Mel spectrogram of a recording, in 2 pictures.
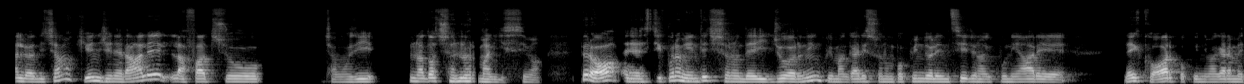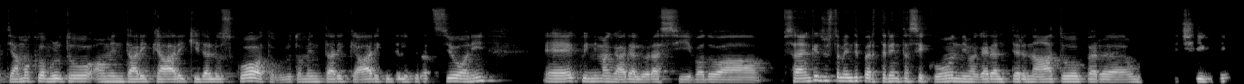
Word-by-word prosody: Allora, 140 -3 +2
diciamo 170 - -3
che - - -4
io 165 - +4
in 170 - +4
generale, 145 - +2
la 125 - 0
faccio, 130 -1 0 0.5
diciamo 120 0 -12
così, 125 +1 -1 0.3
una 145 -2 +1
doccia 150 0 0
normalissima, 120 -6 -1 0.3
però, 200 -3 +7
ehm, 135 -3 0
sicuramente 145 +3 +1
ci 175 - -8
sono 140 -6 -2
dei 125 -1 +3
giorni 135 +3 +2
in 195 - 0
cui 175 -7 -4
magari 130 +1 -1
sono 125 -1 -6
un 125 - -4
po' 125 - -3
più 135 - -3
indolenzito 130 0 +1
in 135 - -1
alcune 125 +1 -5
aree 125 -2 -1 0.4
del 155 +3 +1
corpo, 145 +1 +2
quindi 125 -1 -5
magari 125 +1 0
ammettiamo 125 +2 -2
che 145 - -4
ho 140 - +3
voluto 140 +1 +1
aumentare 130 -1 0
i 130 - -6
carichi 130 +1 +1
dello 125 0 +1
squat, 130 +3 +2
ho - - -7
voluto 120 +4 -8
aumentare 130 0 -1
i 130 - -8
carichi 130 +2 0
delle 130 +1 -2
trazioni, 135 +3 -1 0.5
ehm, 135 0 +1
e 150 - -2
quindi 140 -2 -2
magari 130 -3 -1
allora 120 0 0
sì 120 -1 -7
vado 115 +1 -1
a 110 -1 -3
sai 140 -1 0
anche 155 +7 +1
giustamente 165 -3 +1
per 150 -3 0
30 140 -1 -1
secondi 135 0 0
magari 125 0 0
alternato 125 0 0
per 125 -2 -1
un 115 0 -2 0.3
tricipi 130 +2 -5
130 Hz, 170 wpm, -21 LUFS, 125-140 Hz, 0.5 s, però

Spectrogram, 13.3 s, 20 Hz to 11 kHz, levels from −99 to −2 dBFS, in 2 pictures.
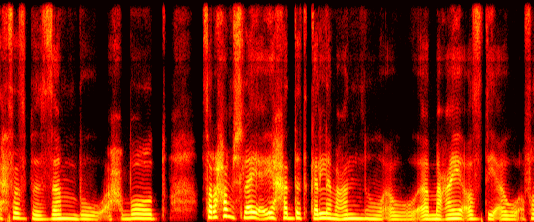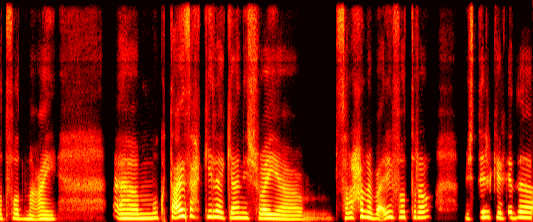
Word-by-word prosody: إحساس 230 +1 -3
بالذنب 205 +1 -2
وإحباط، 200 +3 -4 0.4
صراحة 285 +5 +4
مش 270 -3 -5
لَاقية 260 -2 +5
أي 250 +6 +2
حد 245 -1 0
أتكلّم 230 -2 +1
عنّه 205 -1 -1
أو 175 0 -7
أ - - -1
معاه 195 +3 +1
قصدي 195 -1 -4
أو 185 -1 -4
أفضفض 220 -1 -5
معاه، 195 +1 -1 0.8
آمم 225 0 +3
وكنت 250 - -6
عايزة 320 +5 +7
أحكي 300 -1 -3
لَك 280 -5 +2
يعني 250 0 +2
شويّة، 210 -5 +1 0.5
بصراحة 260 +6 +1
أنا 270 - +3
بقى 220 - +2
لي 275 +2 +2
فترة 275 +1 -1 0.4
مشتركة 255 +4 -2
كده 265 0 +3
220 Hz, 140 wpm, -20 LUFS, 195-255 Hz, 0.8 s, عايزة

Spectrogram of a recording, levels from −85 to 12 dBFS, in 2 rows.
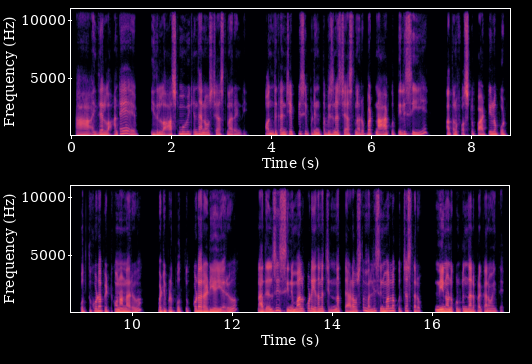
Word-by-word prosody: ఆ! - - +1 0.3
ఇదెల 160 +2 +1
అంటే 195 +7 -1 0.6
ఇది 165 +4 0
లాస్ట్ 160 +4 +1
మూవీ 195 0 -2
కింద 180 +2 -3
అనౌన్స్ 170 +2 -1
చేస్తున్నారు 140 -9 -3
అండి. 95 -1 -15 0.5
అందుకని 170 +8 0
చెప్పేసి, 190 +2 -3
ఇప్పుడు 165 -4 -4
ఇంత 135 +2 -5
బిజినెస్ 165 +3 +1
చేస్తన్నారు. 150 -3 -2
బట్ 190 0 +1
నాకు 170 +7 +2
తెలిసి, 180 +4 -1 0.7
అతను 125 +2 -1
ఫస్ట్ 110 - +4
పార్టీలో 190 +10 +1
పొట్ 130 -1 -3 0.3
పొత్తు 130 +5 -4
కూడా 200 0 +4
పెట్టుకోనున్నారు. 145 -6 +1 0.4
బట్ 160 +3 +2
ఇప్పుడు 165 -3 -1
పొత్తుక్కూడా 190 +9 +1
రెడీ 145 -1 +4
అయ్యారు. 105 -4 0 0.5
నాకు 145 +2 +4
తెలిసి 180 +10 +2
సినిమాలు 150 +10 +3
కూడా 215 -1 +1
ఏదైనా 185 +3 +1
చిన్న 145 +5 -2 0.2
తేడా 140 +5 +2
వస్తే, 215 +7 -4
మళ్ళీ 165 +5 -1
సినిమాలోకి 205 +1 +1
వచ్చేస్తారు. 205 +4 -2 0.4
నేను 175 +2 +9
అనుకుంటున్న 180 +1 -1
దాని 160 -3 +3
ప్రకారం 125 -3 0
అయితే. 95 - -12
160 Hz, 160 wpm, -23 LUFS, 135-185 Hz, 0.7 s, నేను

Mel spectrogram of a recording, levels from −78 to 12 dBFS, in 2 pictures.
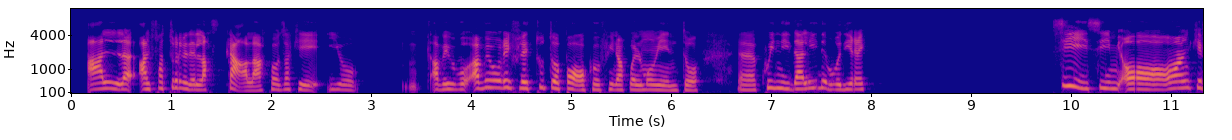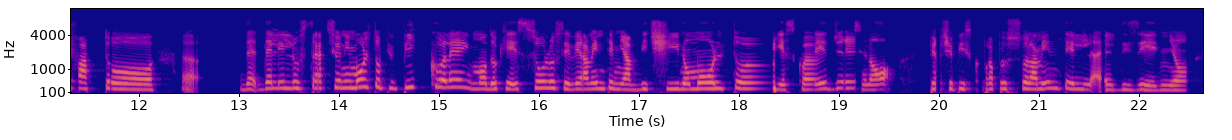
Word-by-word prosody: al 225 0 +4
al 220 - +3
fattore 250 +1 -3
della 195 -1 +1
scala, 170 -4 +2
cosa 215 -1 -5
che 200 -2 -4
io, 205 -4 -9 0.5
mhmm, - - -16
avevo 210 0 -1
avevo 280 +3 +3
riflettuto 260 -1 +1
poco 205 -4 +3
fino 200 0 -3
a 195 - 0
quel 195 -1 -1
momento. 185 -2 -3 0.3
Uhm, 190 0 -4
quindi 260 -1 -1
da 230 0 +4
lì 260 +4 -2
devo 230 -7 -2
dire 215 +1 -3 1.8
Sì, 335 -9 +2
sì, 250 +1 -3
mi 235 - -3
ho - - +3
ho 210 -2 +6
anche 270 +1 +3
fatto, 230 -5 +2 0.2
uhm, - - -6 0.4
de 210 0 -5
delle 250 +3 0
illustrazioni 260 +2 -2
molto 300 +2 +3
più 255 -2 -8
piccole, 295 +1 0
in 275 - -6
modo 225 0 +1
che 230 -2 0
solo 265 +4 +1
se 240 -4 -1
veramente 230 +3 +1
mi 220 -2 -2
avvicino 225 +2 0
molto 240 0 +2
riesco 210 -2 -2
a 205 - +3
leggere, 245 +4 -2
se 205 -6 -10
no 200 +1 -1 0.3
percepisco 230 0 -5
proprio 225 +1 -4
solamente 235 +1 0
il 225 -2 -1
il 195 0 -6
disegno 185 -2 -3
230 Hz, 150 wpm, -25 LUFS, 205-255 Hz, 1.8 s, ho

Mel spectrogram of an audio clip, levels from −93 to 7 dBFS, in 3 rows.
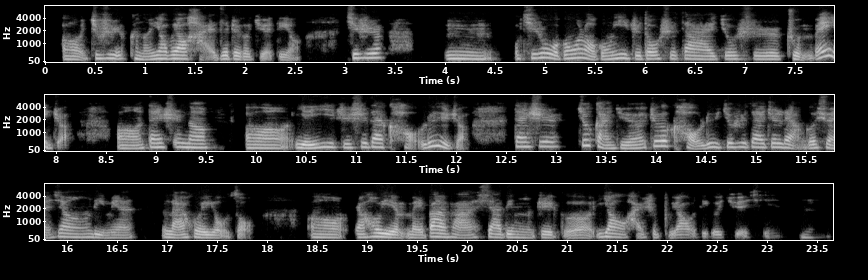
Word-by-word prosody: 呃， 160 -3 -2
就 200 +1 +1
是 205 -3 +1
可 190 - -3
能 160 +1 -2
要 190 0 +3
不 195 - +1
要 190 -1 +7
孩 - - -2
子 180 - +2
这 170 -1 +2
个 150 -1 -2
决 - - -5
定。 - - -6 0.5
其 220 0 +1
实 235 +1 +2 0.6
嗯， 185 -1 0 0.3
其 220 +3 -1
实 235 - +2
我 220 -7 +4
跟 200 - +2
我 225 +2 +3
老 220 - +3
公 170 +3 -1
一 215 0 +3
直 180 -4 0
都 180 +1 +2
是 190 -1 -3
在 170 -3 +1
就 180 +1 -2
是 170 -2 -2
准 170 -4 -2
备 300 +6 +4
着， - - -4 0.5
嗯， 160 +1 -1
但 215 0 +3
是 225 - -1
呢， 200 -2 +2 0.3
呃， 170 -1 +1
也 180 -3 +6
一 215 +4 +2
直 200 -2 -3
是 220 +2 -1
在 220 -1 +5
考 - - -3
虑 275 +4 +3
着， - - -4 0.5
但 245 -1 +2
是 250 0 +1 0.2
就 305 0 +2
感 160 - 0
觉， 165 +2 -1
这 275 - +3
个 275 - +7
考 205 - -1
虑 205 +8 0
就 220 +1 0
是 220 0 -2
在 215 -1 +2
这 215 +1 0
两 195 -5 +1
个 175 +2 +1
选 165 -6 -2
项 170 -3 -2
里 155 -4 0
面 140 0 -7 0.2
来 155 -3 +1
回 160 -4 +3
游 140 - -1
走。 - - -6 0.6
嗯， 155 -2 -2
然 165 -1 0
后 190 +1 +5
也 160 -4 +7
没 145 -2 -1
办 185 +1 +5
法 145 -3 -3
下 175 -3 -1
定 160 -1 0 0.2
这 150 -2 +1
个 140 - -3
要 180 -4 +1
还 - - -5
是 160 -1 -7
不 - - -11
要 150 0 -2
的 - - -13
一 - - -9
个 - - -5
决 - - -8
心。 75 +1 -20 0.2
嗯。 150 -1 -15
180 Hz, 235 characters per minute, -22 LUFS, 160-210 Hz, 0.6 s, 要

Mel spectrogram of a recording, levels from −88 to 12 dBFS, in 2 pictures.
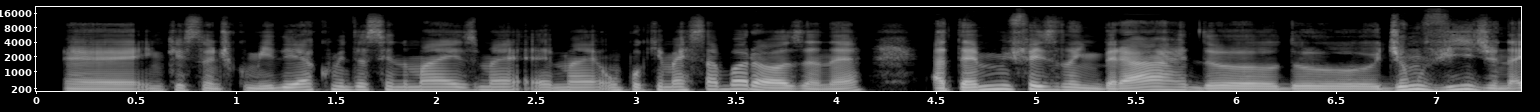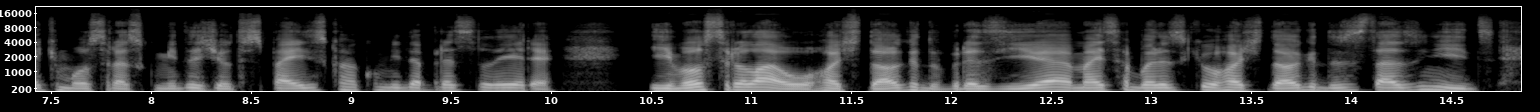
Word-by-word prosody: eh, 100 -1 -1
em 110 - -7
questão 115 0 -5
de 100 -2 -7
comida, 115 +2 -3
e 140 - +3
a 145 - -1
comida 150 -1 -3
sendo 145 -1 -4
mais 145 -1 -2
ma 145 0 -3
é 135 - -5
mai 130 0 -3
um 130 - -4
pouquinho 140 +2 -5
mais 145 0 -2
saborosa, 130 - +1
né? 105 +7 -2 0.3
Até 135 +4 +3
me 180 +3 +1
fez 160 -3 +2
lembrar 135 +3 +2
do 115 -2 +1
do 105 -1 0
de 125 - +1
um 180 - +3
vídeo, 150 -3 -1
né, 110 +2 -1
que 125 - -11
mostra 110 -1 -2
as 100 - -7
comidas 110 +2 -4
de 115 - -2
outros 105 - -5
países 120 +2 0
com 155 - -9
a 135 - -5
comida 130 -1 -3
brasileira, 130 -4 -1 0.5
e 115 - +2
mostrou 145 +3 +4
lá 140 - +7
o 100 -1 +4
hot 110 -3 +1
dog 115 +7 +3
do 100 - -5
Brasil 105 +3 +2
é 135 -1 +6
mais 125 0 +2
saboroso 130 0 +1
que - - -3
o 135 - +3
hot 130 -1 +2
dog 120 +4 +3
dos 125 0 -4
Estados 130 0 0
Unidos. 125 -11 -3
125 Hz, 230 wpm, -23 LUFS, 110-140 Hz, 0.5 s, lá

